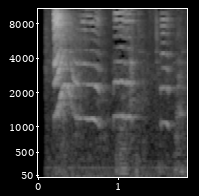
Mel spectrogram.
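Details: Puppy in a small indoor room giving high, tonal whining cries with a sharp onset, then softer wavering whimpers trailing off over about two seconds.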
